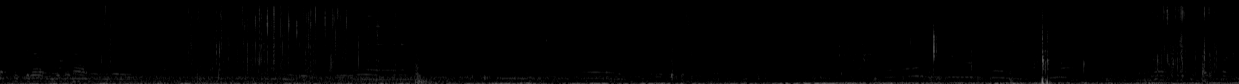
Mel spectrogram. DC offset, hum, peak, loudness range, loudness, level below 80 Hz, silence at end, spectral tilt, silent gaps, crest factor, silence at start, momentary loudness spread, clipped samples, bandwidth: under 0.1%; none; -24 dBFS; 10 LU; -58 LUFS; -64 dBFS; 0 s; -3 dB/octave; none; 32 dB; 0 s; 15 LU; under 0.1%; 17 kHz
